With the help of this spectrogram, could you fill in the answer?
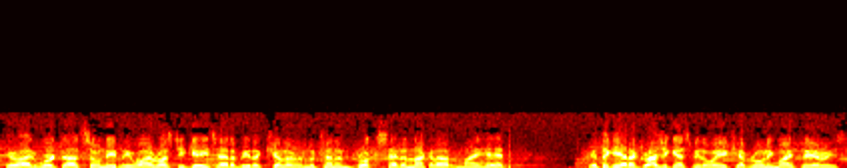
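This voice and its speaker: A man's voice: medium pitch, quick pace, over music, natural voice. A man playing a wisecracking, cocky lawyer-sleuth in a glib, sardonic 1950s radio style, on a muffled old recording. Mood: smug narrating. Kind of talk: 1950s radio detective drama acting.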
